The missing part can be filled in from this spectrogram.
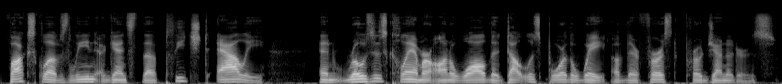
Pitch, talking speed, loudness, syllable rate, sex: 100 Hz, 160 wpm, -22 LUFS, 4.5 syllables/s, male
